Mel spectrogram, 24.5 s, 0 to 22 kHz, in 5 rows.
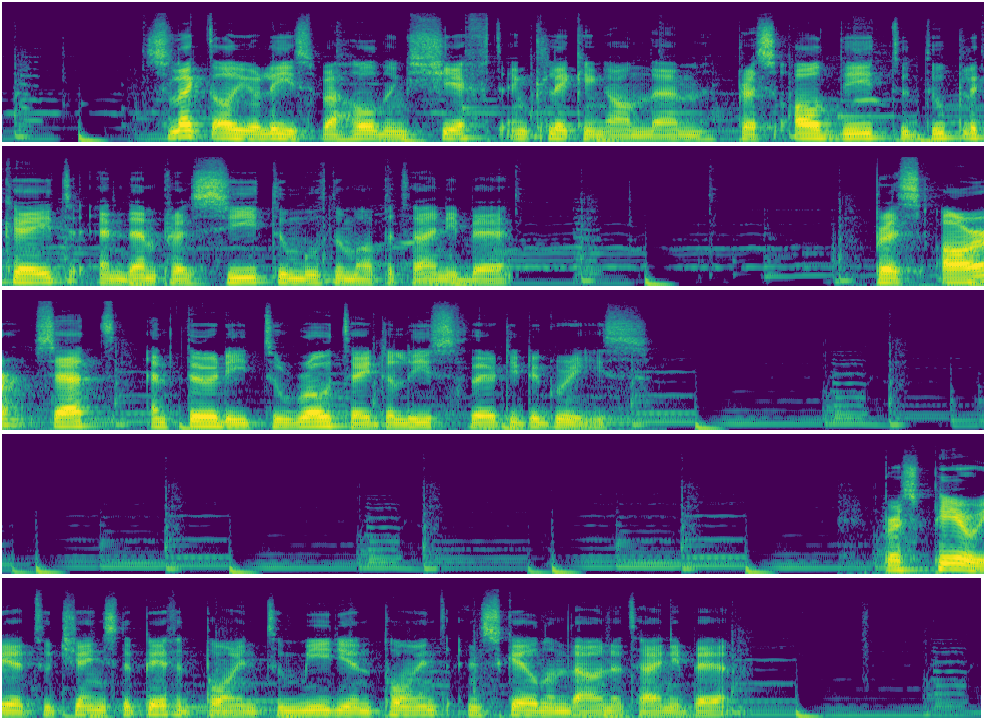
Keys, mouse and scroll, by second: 1.2 shift+click, 2.0 shift+click, 4.9 alt+d, 9.5 r, 13.0 Tab, 13.3 a, 14.3 s, 15.4 Tab, 16.0 s, 19.3 ., 20.8 s, 23.6-24.5 middle drag.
